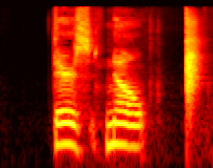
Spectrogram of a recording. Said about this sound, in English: So if you can tell right now, if I clap,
